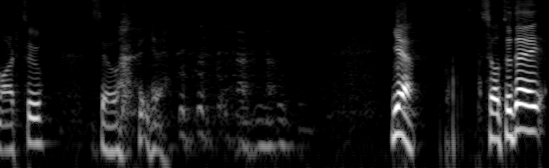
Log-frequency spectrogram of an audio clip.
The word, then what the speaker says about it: Ertugrul: And uh if you ask this robot is it's kind of a clue how you can pronounce my name R2.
